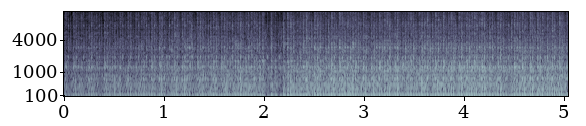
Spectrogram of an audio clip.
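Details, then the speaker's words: Yamaha outboard running on a water supply, warmed up, after an earlier stall the owner blamed on leftover fogging oil. Steady, even idle with a smooth low burble and no knocks or misses; "just purrs", normal idle. "I'll let it run for a bit more and then we'll shut her off oh man it just purrs that Idol runs really well"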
